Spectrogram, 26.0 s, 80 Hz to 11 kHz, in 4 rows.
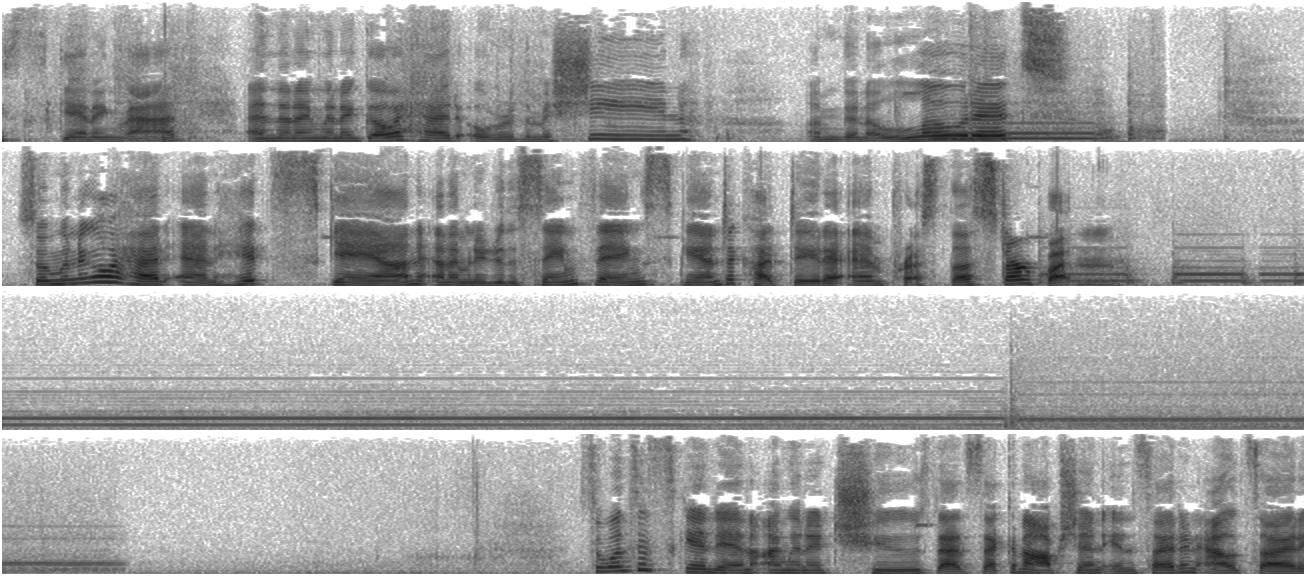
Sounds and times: Speech: 0:00.0 - 0:05.3, 0:06.6 - 0:12.2, 0:22.4 - 0:26.0
Inside, small room: 0:00.0 - 0:26.0.

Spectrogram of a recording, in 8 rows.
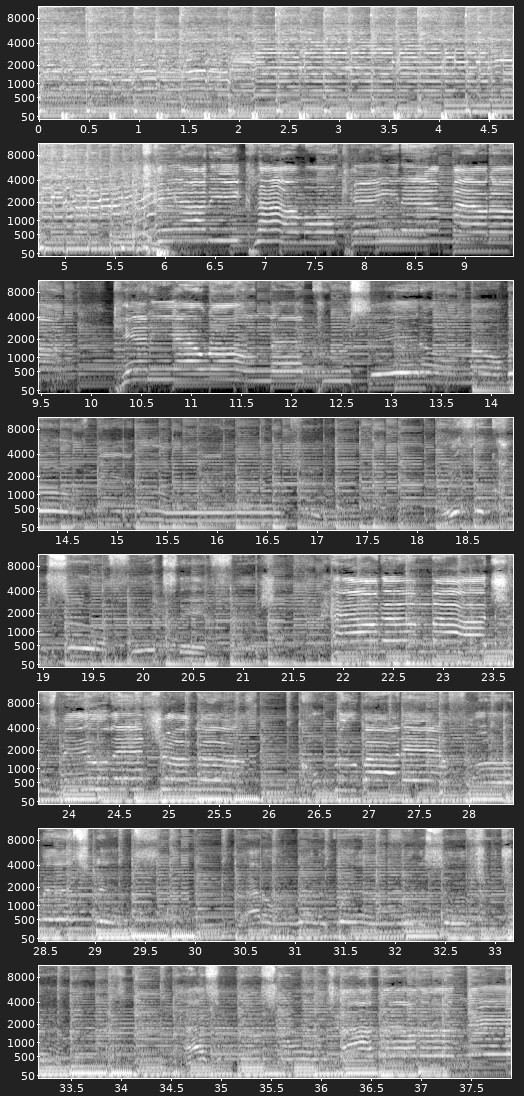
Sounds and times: Psychedelic rock: 0:00.0 - 0:37.9.

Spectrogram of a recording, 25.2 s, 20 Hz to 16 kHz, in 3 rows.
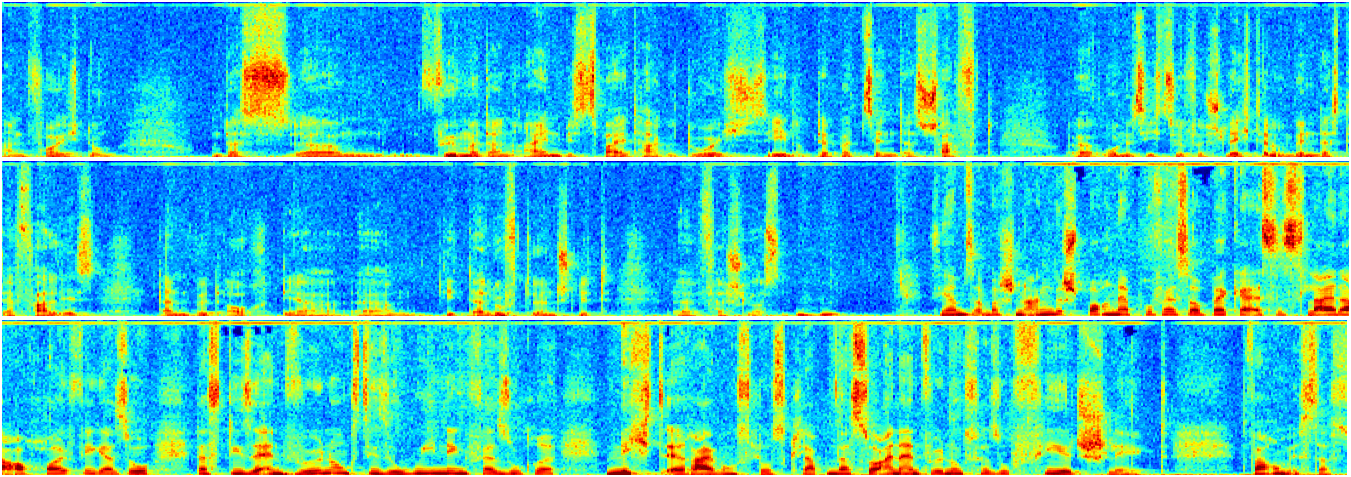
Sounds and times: Conversation: 0:00.0 - 0:25.2.

